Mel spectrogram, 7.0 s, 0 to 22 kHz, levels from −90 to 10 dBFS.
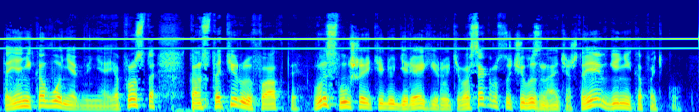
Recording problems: high-pitched whine; loud; throughout; 6 kHz, 7 dB below the speech

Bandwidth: 14 kHz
